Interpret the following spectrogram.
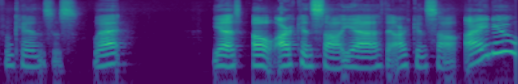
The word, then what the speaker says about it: Arkansas: spell if you just just drop the s arkansas it's like r can saw right arkansas i don't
